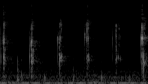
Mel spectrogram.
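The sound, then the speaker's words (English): A voice imitates the munching sound heard while walking around in a video game: about six quick, crunchy chewing bursts in a steady rhythm, fairly quiet, with no words. “So like, for example, what you can do is, like, when you're walking around, sometimes you'll hear, like, a munching sound.”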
